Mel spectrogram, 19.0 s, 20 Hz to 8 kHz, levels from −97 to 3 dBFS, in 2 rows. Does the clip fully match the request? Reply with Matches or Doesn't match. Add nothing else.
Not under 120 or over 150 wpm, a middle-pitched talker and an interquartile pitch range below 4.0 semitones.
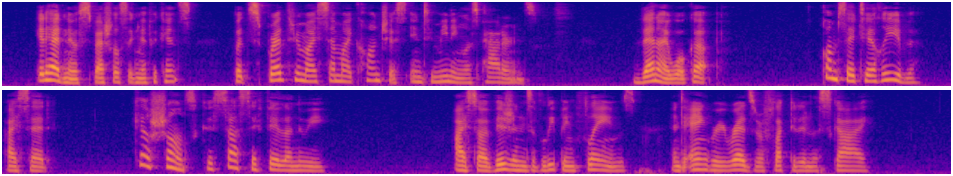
Doesn't match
